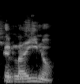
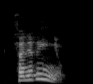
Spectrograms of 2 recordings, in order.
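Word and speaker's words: Ferlaino: Og der kommer der en, øh, en ret markant præsident, Faliano, tror jeg han udtales. Øh, du må gerne korrekt mig. – Fagliano. – Fagliano. Fint.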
